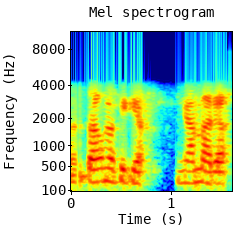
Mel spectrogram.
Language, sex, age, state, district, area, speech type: Malayalam, female, 60+, Kerala, Alappuzha, rural, conversation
